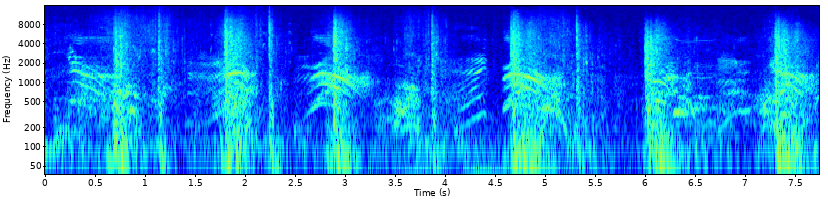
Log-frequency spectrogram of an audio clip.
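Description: Wolves snarl and yelp.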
